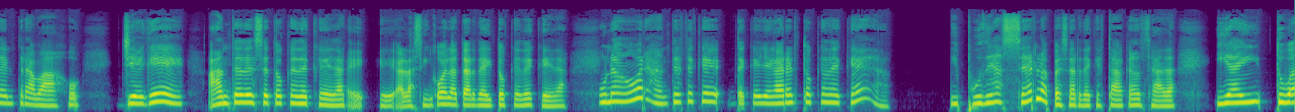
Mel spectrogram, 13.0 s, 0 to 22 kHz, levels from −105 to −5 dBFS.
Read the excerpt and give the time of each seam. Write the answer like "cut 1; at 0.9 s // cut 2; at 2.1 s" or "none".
cut 1; at 3.5 s // cut 2; at 6.0 s

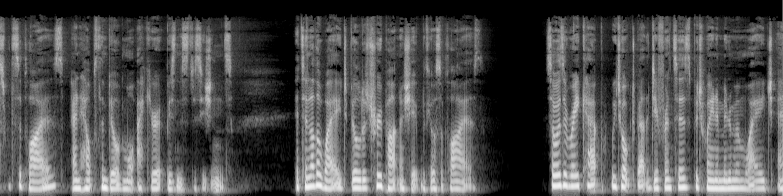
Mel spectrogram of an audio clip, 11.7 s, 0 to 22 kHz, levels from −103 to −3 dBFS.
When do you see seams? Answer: none

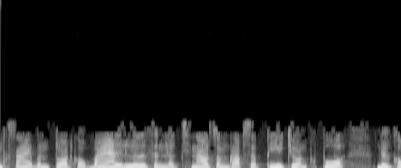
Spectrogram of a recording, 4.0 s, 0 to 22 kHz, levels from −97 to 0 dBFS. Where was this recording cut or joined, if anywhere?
cut 1; at 1.1 s

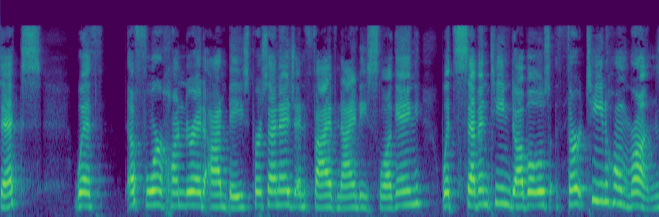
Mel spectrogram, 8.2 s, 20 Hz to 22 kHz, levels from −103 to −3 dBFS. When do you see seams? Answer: none

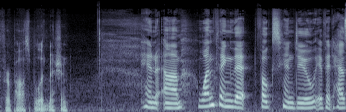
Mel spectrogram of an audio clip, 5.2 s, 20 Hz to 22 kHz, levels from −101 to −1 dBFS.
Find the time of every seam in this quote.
cut 1; at 2.1 s

